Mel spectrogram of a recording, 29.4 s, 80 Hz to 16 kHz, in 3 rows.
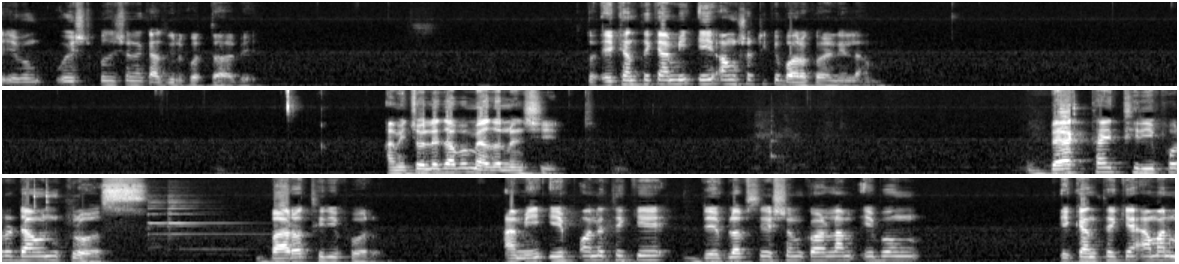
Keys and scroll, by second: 5.0 Return.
